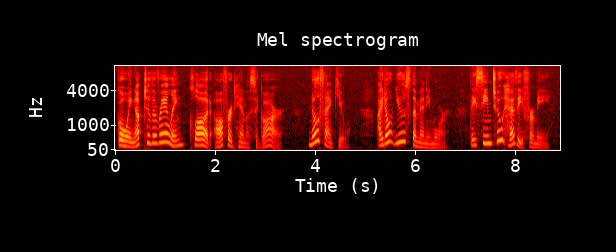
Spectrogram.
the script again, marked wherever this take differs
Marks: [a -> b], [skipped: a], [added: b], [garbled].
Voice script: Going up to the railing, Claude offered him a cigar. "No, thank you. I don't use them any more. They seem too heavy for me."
Going up to the railing, Claude offered him a cigar. "No, thank you. I don't use them any more. They seem too heavy for me."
